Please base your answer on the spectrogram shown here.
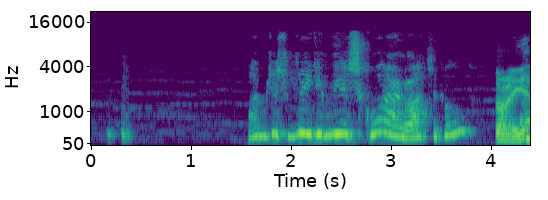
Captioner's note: high pitched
